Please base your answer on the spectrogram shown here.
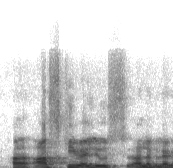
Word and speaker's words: ASCII: क्योंकि इन दोनों की आस्की वैल्यूज अलग अलग है, ASCII व्हाट यू से, आस्की बोलते हैं शॉर्ट में, मतलब प्रोनाउंसिएशन में, शॉर्ट में नहीं।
